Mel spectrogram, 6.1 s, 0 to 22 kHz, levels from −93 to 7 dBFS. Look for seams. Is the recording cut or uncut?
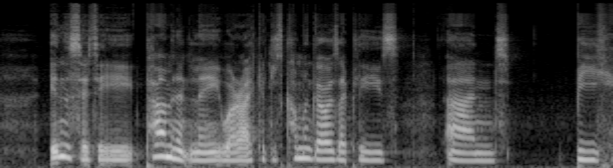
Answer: uncut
